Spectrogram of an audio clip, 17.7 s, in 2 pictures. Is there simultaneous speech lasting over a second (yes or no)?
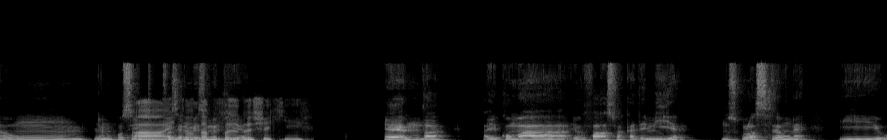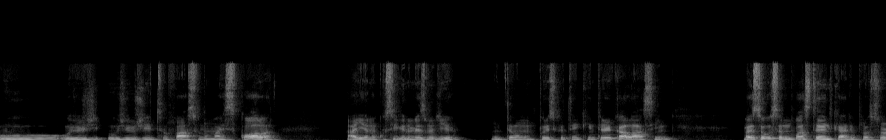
yes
